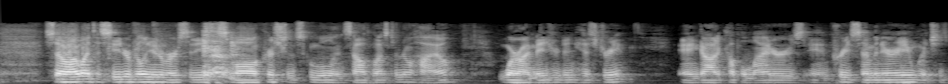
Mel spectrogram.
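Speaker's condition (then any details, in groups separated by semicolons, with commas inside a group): Cleft palate and cleft lip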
